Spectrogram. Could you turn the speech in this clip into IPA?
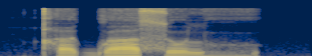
qʰiɡʷa solṳ

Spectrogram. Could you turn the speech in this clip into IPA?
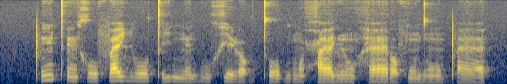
pʼĩtʼẽ xofæʎoː tʼiŋẽ ɠuxiɭɒɡ tʼoɡŋõ ħælʲõː hæ ɾɒfũdõː pʼæ

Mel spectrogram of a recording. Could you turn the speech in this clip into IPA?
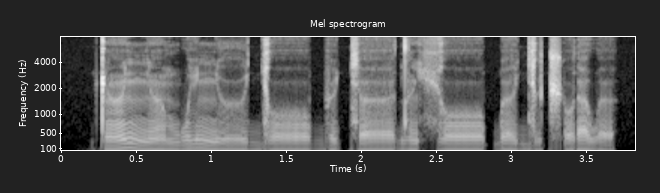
ʈə̃ː ɲə̃ːmwi ɲɯː ɟoː bøcəːdə̃ çoː ɓəːɟɯt͡ʃʼo ɾɐwə

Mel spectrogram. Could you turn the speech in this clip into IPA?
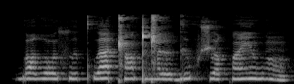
ɡʷɨðˤusʷe kʷʼa ǁõtˤŋ͡ǁɵː ɡɨxʷʃu qʷẽːwõ

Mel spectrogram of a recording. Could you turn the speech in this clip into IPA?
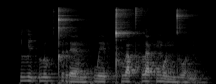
li˥˩ʔ lu˦˥k̚trɛː˩˦m kweː˨˩p̚tʰu˧a̯pʰla˥˩k̚ mo˧ndo˨˩n

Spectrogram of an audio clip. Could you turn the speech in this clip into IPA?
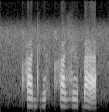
qʰudʱefqʰu zɘɓa

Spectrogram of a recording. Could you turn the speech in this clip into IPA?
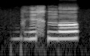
bʱexŋʌ

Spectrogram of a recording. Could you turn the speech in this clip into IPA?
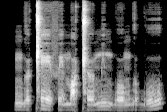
ŋɡɵǁefe mɒǁɵmi mboŋɡʊ bu

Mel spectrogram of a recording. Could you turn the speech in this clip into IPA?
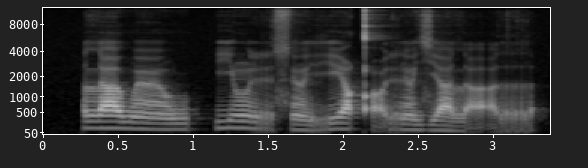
la˥˧wœ̃˧w | jũ˥˧rsə̃˧˩rʲe˥˧ qʼṵ˧rə̃˧zʲa˧˩ la̰˧˩r

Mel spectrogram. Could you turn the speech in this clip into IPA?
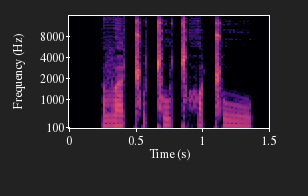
væǁuǀuǀʰɒ ǁu

